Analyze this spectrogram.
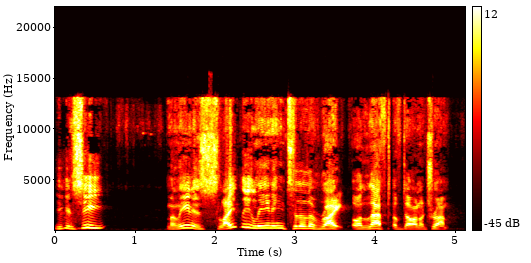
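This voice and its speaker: A man with a Boston accent, animated in tone, at a moderate pace with very wide pitch swings, in a dry, close sound with no echo. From New England (Boston). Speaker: caller on live political stream. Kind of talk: casual chat.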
